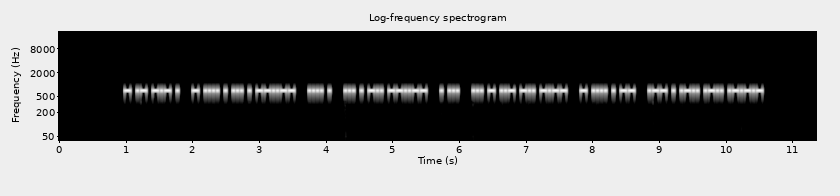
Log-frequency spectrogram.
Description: Morse code, heard as a keyed tone, about 40 wpm, 700 Hz. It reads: TAKE THESE, HE SED, ES STUDY THEM WELL.
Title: Sentences from Top 300 Words and Abbreviations 40wpm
